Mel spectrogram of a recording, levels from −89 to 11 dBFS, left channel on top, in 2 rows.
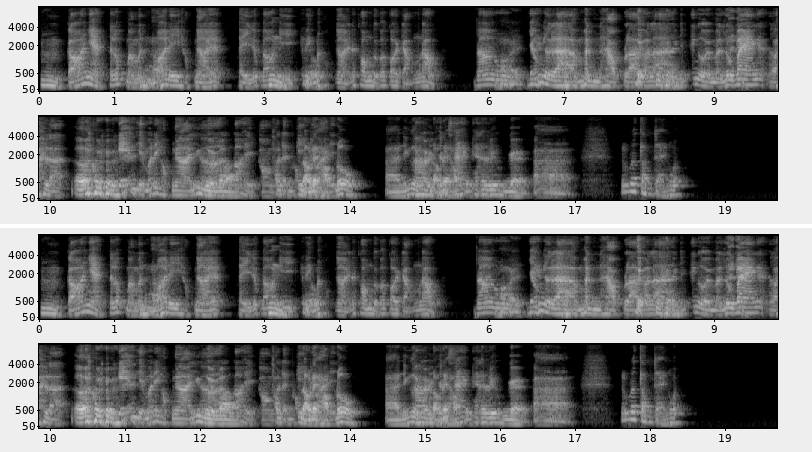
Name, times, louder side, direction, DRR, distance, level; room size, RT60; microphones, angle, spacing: voice 1, 0.0-5.3 5.8-10.2 10.4-10.6 10.9-13.8 14.8-15.9 16.7-16.8, equal, 5° left, 1.5 m, -27 dB
voice 2, 1.3-1.7 3.0-3.8 6.1-6.7 7.0-7.1 7.9-8.5 9.2-9.4 10.3-11.4 11.9-12.5 13.0-14.0 14.5-18.3, right 1 dB, 35° right, 1.6 m, -24 dB
8.6 x 3.5 x 4.4 m
head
